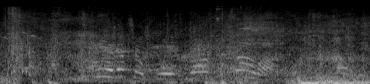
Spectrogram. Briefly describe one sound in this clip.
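Creatures snarl and shriek in pain.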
